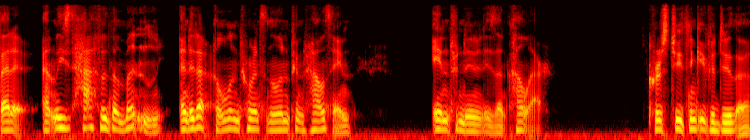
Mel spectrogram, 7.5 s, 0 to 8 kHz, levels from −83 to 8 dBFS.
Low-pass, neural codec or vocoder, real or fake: 7.2 kHz; autoencoder, 22.05 kHz, a latent of 192 numbers a frame, VITS, trained on many speakers; fake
